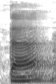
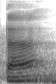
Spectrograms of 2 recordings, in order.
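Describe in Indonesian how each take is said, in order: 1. Huruf t dilepas dengan sedikit hembusan napas. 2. Huruf t dilepas dengan sedikit hembusan napas.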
